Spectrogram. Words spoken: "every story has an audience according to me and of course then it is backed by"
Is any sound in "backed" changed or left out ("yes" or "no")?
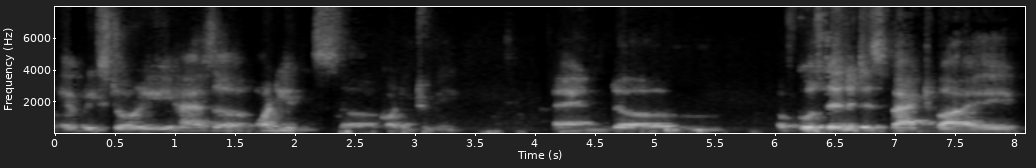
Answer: no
